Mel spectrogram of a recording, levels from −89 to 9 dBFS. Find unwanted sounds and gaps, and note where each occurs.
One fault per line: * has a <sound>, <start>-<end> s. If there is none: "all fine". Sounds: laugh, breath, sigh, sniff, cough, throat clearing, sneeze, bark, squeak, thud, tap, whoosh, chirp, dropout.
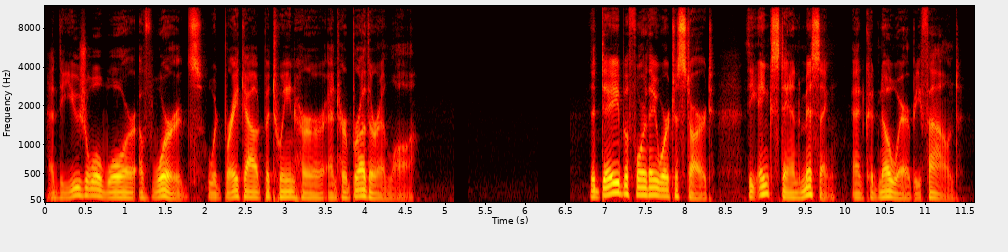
all fine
